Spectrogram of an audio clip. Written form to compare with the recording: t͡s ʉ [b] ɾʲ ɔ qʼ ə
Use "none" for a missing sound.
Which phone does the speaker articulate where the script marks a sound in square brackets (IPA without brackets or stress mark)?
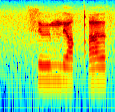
m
